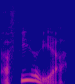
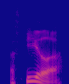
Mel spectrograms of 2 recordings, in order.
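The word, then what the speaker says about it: Afeela: how to pronounce it I'm gonna go with Ophelia afila a fee like Ophelia like the name Alex it's a-f-e-e-l-a I feel you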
